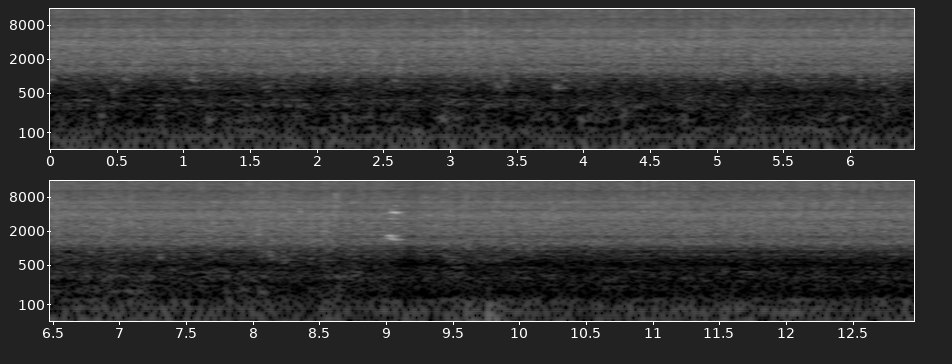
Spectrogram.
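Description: Chicken pieces frying in hot oil in a wok, a steady sizzle, with one short sharp click about nine seconds in.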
